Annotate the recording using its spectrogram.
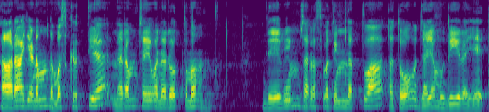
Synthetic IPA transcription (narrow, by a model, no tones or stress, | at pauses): naːɾaːjɐɳɐmnɐmɐskɾɪt̪jɐnɐɾɐmt͡ʃɐjʋɐnɐɾoːt̪ːɐmɐm | d̪eːʋimsɐɾɐsʋɐt̪imnɐt̪ʋaːt̪ɐt̪oːd͡ʒɐjɐmud̪iːɾɐjeːt̪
